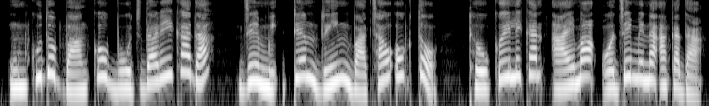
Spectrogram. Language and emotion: Santali, surprised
